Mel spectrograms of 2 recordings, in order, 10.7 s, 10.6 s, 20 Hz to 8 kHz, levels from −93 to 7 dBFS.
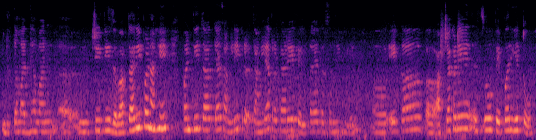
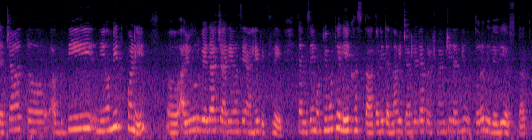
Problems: constant background noise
